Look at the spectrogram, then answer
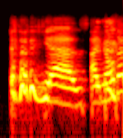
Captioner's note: laughs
